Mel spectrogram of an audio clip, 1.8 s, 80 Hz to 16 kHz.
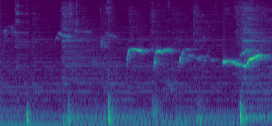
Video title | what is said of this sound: September Garden Tour 2020: Moving Plants, Harvesting Squash & Garden Planning | if you carefully lift them and you tap them they sound hollow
